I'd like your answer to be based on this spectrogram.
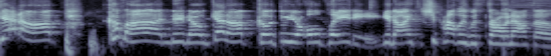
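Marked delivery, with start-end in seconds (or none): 0.0-3.8 put-on Long Island accent. Retelling what she said to get someone up, imitating a Long Island old lady. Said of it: "the Long Island accent".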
